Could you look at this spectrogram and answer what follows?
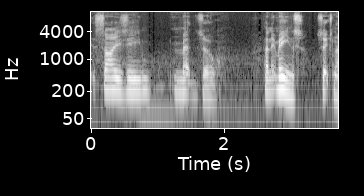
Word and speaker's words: Seiemmezzo: how to spell it it's how to pronounce it say sizing mezzo and it means six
